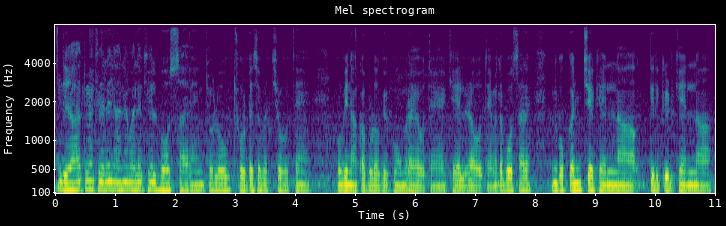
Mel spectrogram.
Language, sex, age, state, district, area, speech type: Urdu, male, 18-30, Delhi, Central Delhi, urban, spontaneous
